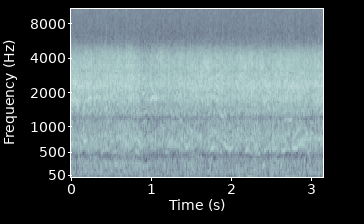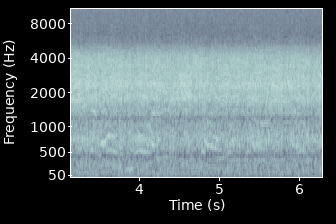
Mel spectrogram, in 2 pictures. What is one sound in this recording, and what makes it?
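A radio receiver hisses with steady static noise.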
